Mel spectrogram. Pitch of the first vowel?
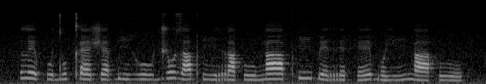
falling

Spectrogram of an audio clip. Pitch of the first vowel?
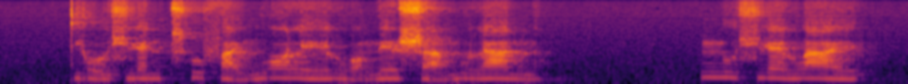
low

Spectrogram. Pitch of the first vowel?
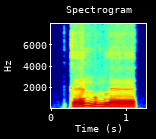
rising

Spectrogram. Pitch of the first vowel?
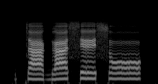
low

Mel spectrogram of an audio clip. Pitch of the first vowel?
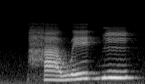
low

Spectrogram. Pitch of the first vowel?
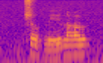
falling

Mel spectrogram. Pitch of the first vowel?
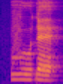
low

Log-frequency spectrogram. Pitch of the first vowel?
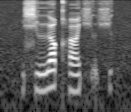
rising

